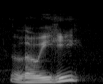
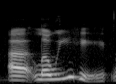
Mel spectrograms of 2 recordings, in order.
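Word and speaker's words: Lo'ihi (Lōʻihi): Lo'ihi. – There we go. I had to look it up too. Lo'ihi, which is the newest of the Hawaiian islands.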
